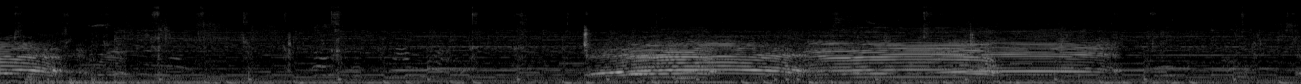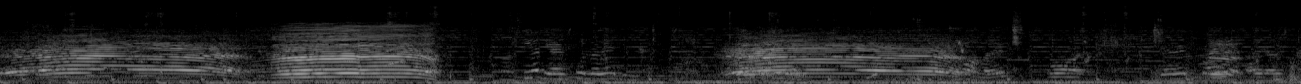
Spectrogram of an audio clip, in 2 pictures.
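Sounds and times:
calves mooing: 0.0s - 1.3s, 5.8s - 11.3s, 12.9s - 17.5s, 20.2s - 22.7s.

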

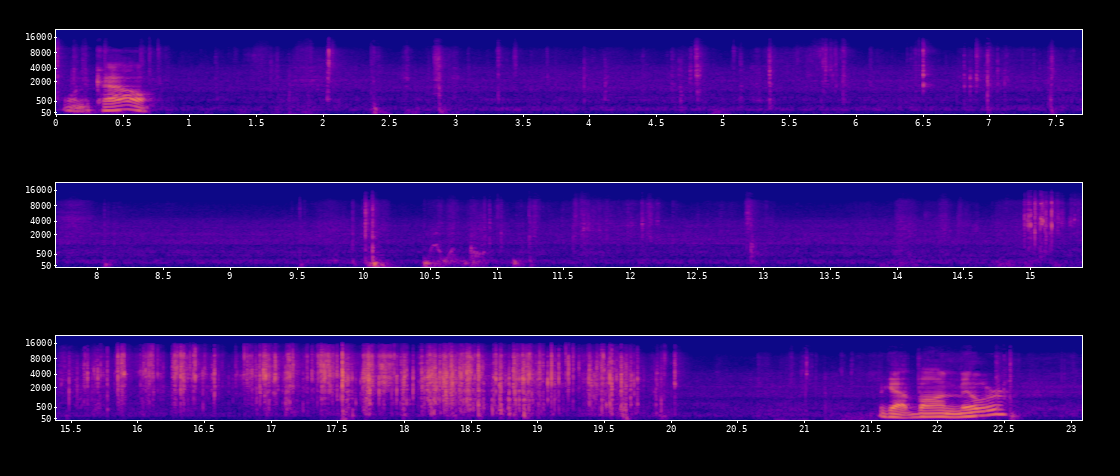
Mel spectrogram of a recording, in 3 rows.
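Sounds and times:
foil pack crinkling and tearing: 0.0s - 0.8s, 15.0s - 20.1s.

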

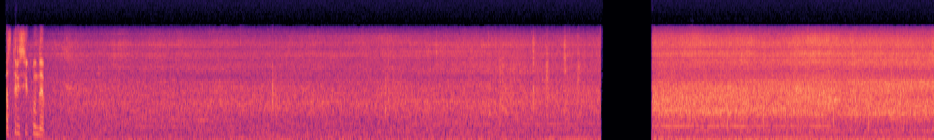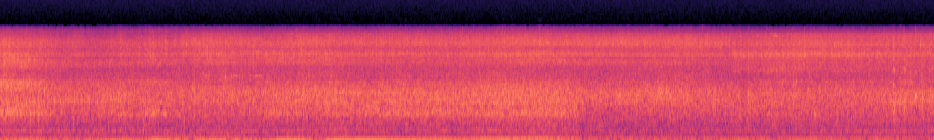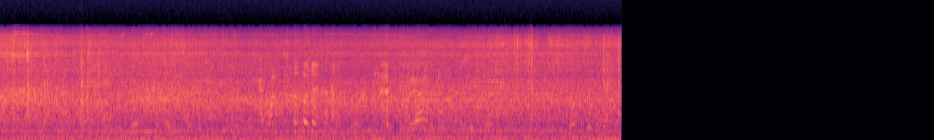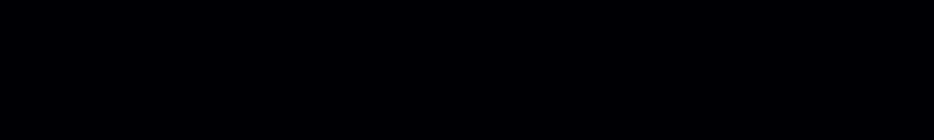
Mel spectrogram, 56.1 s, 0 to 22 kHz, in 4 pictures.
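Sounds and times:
street traffic: 0.1s - 9.0s, 9.8s - 37.4s
heavy diesel machinery rumbling: 9.8s - 37.4s.

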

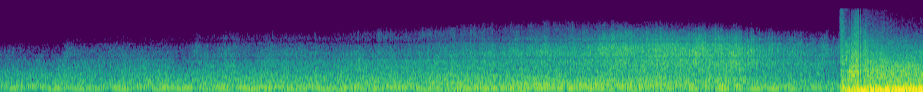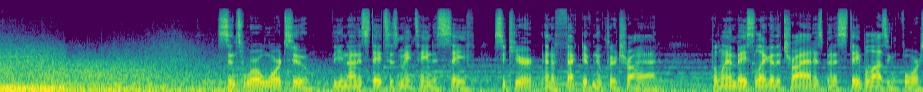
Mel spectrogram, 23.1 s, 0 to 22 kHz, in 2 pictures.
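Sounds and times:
propeller aircraft engines droning: 0.0s - 11.0s, 13.0s - 23.0s
loud rumble: 9.4s - 17.7s.

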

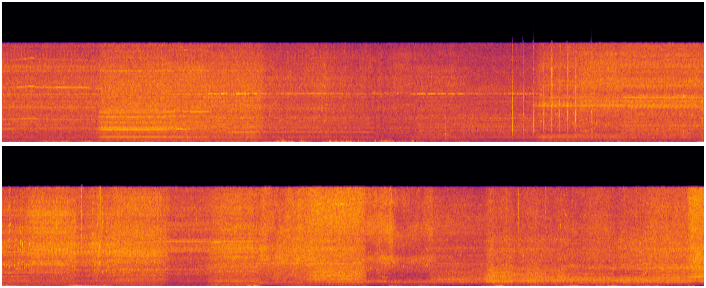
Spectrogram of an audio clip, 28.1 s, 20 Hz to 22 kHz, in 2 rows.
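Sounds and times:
heavy machinery whine: 0.0s - 28.0s
low rumbles: 4.1s - 9.4s.

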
